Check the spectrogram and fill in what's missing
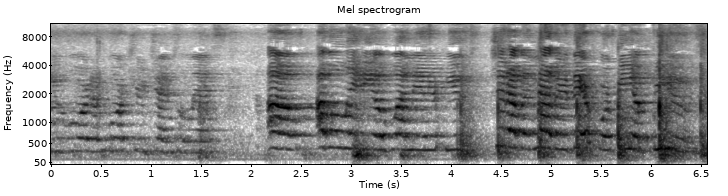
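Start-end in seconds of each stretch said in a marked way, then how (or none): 2.2-6.5 indignant outburst. Acted.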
